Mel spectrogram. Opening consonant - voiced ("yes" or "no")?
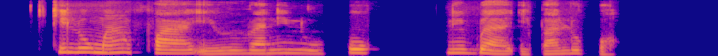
no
